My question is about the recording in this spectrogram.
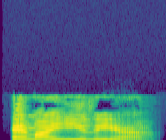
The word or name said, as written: amyelous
